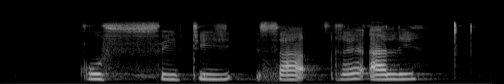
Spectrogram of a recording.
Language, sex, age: Northern Sotho, female, 23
